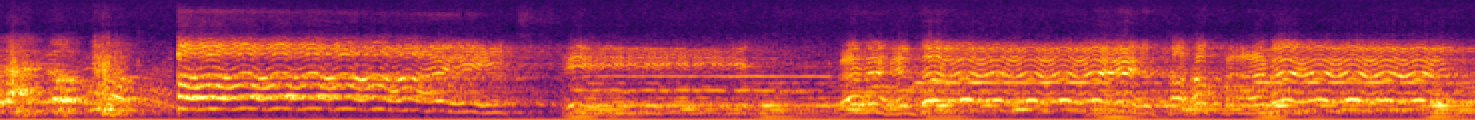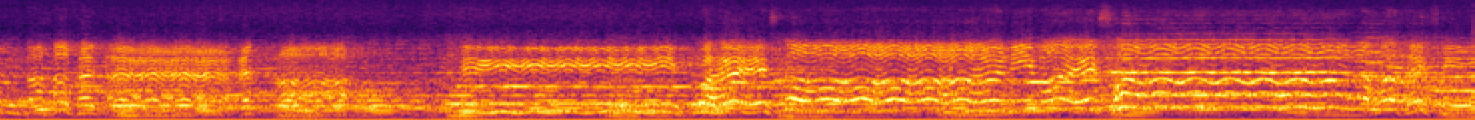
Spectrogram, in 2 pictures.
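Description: Opera singing with orchestra: a voice with wide vibrato on a string of held notes. It cuts in over crowd chanting about a second in.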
